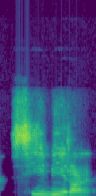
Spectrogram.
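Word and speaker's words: 십일월: Ingat ya, Sibirol cara bacanya.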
